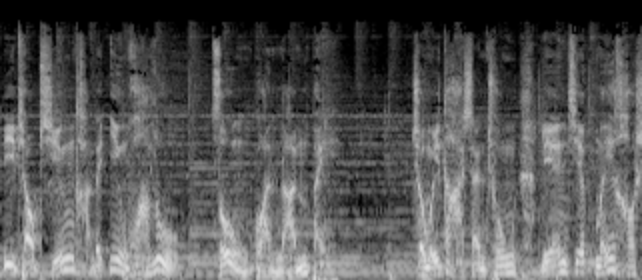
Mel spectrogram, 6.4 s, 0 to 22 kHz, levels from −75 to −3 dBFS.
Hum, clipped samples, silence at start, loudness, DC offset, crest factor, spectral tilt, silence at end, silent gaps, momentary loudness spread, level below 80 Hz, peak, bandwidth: none; under 0.1%; 0 s; -15 LUFS; under 0.1%; 12 dB; -4 dB/octave; 0 s; none; 10 LU; -32 dBFS; -4 dBFS; 16 kHz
